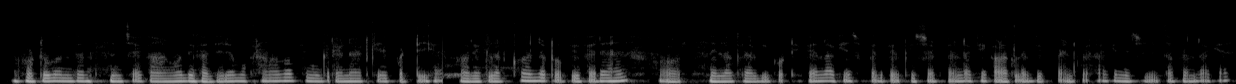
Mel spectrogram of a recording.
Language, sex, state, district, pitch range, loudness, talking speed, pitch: Marwari, male, Rajasthan, Churu, 135-155 Hz, -33 LUFS, 150 wpm, 150 Hz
